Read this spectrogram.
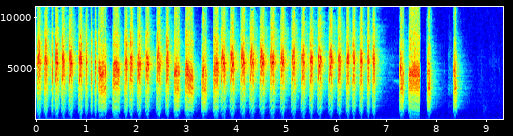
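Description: A bird calls close by in a rapid, harsh, chattering series that slows and stops.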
